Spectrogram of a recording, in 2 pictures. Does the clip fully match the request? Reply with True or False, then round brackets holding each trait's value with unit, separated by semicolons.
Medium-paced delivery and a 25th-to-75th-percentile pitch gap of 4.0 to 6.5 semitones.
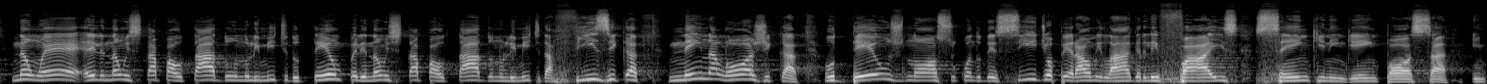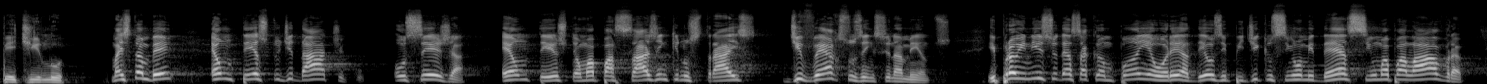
True (150 wpm; 4.7 semitones)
